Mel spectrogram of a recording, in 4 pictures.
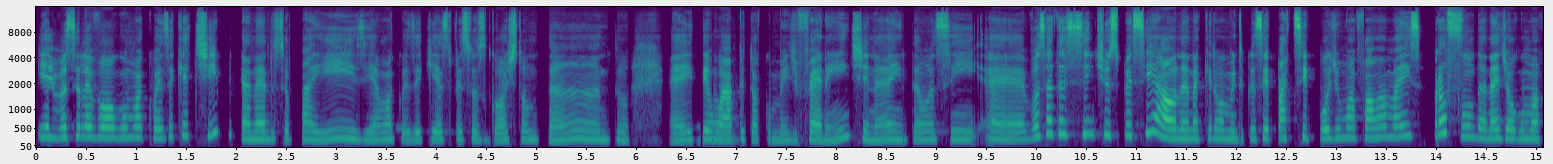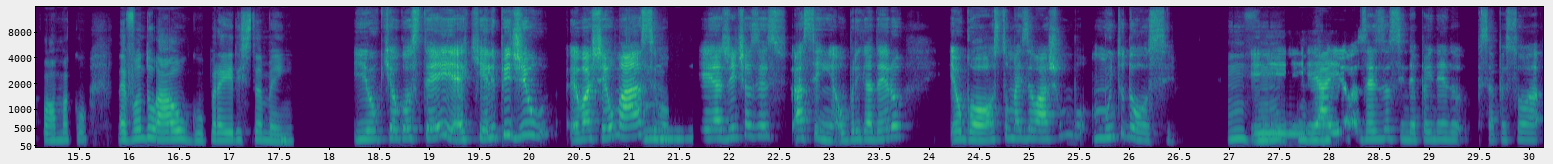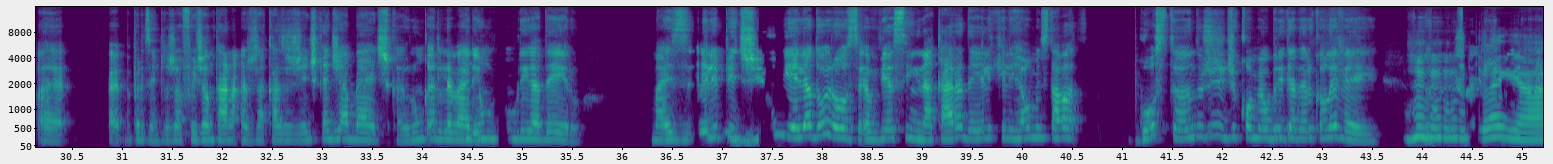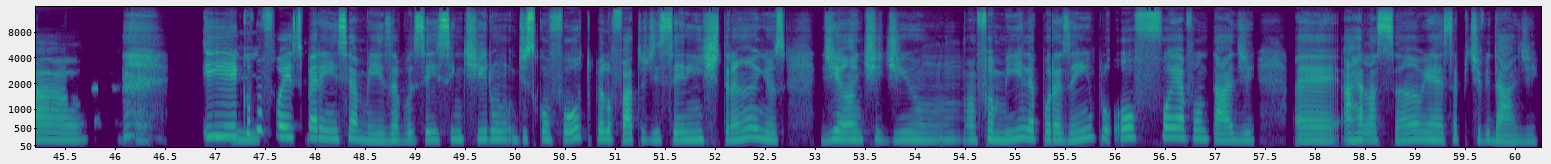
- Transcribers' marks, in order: unintelligible speech; other noise; chuckle; unintelligible speech; tapping
- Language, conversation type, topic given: Portuguese, podcast, Alguma vez foi convidado para comer na casa de um estranho?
